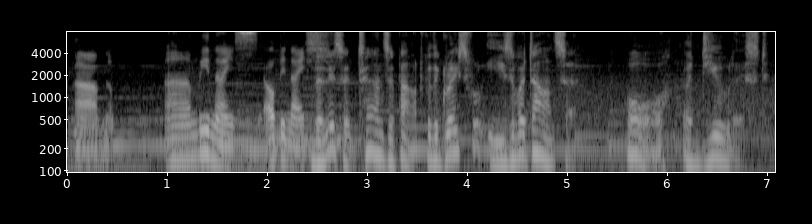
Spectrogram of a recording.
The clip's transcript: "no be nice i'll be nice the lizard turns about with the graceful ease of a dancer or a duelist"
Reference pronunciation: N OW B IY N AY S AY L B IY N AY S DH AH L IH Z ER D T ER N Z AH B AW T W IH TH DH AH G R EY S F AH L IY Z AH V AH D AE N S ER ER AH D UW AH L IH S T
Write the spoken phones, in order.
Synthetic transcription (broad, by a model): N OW B IY N AY S AY L B IY N AY S DH AH L IH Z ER T ER N Z AH B AW T W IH DH AH G R EY S F AH L IY Z AH V AH D AE N S ER ER AH D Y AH L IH S T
